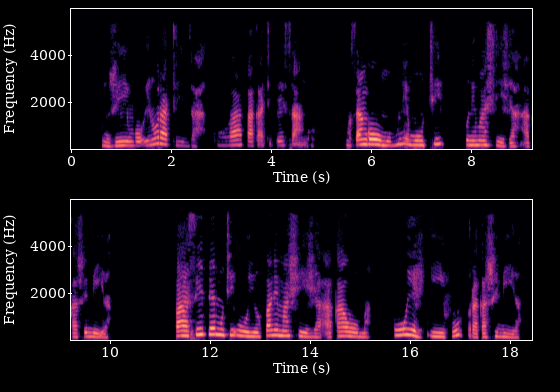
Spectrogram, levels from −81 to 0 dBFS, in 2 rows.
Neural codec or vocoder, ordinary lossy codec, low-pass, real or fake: codec, 24 kHz, 3.1 kbps, DualCodec; MP3, 24 kbps; 5.4 kHz; fake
